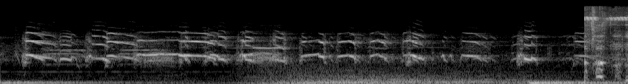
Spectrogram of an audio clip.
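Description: A flock of birds calling: many short, hooked calls overlapping over a low rumble, until a louder hiss takes over near the end.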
